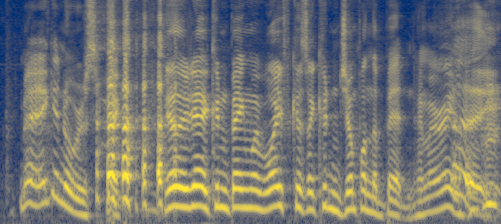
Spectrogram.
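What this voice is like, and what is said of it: Rodney Dangerfield impression. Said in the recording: “going to do a Rodney Dangerfield impression. ... Midget Rodney Dangerfield.”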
